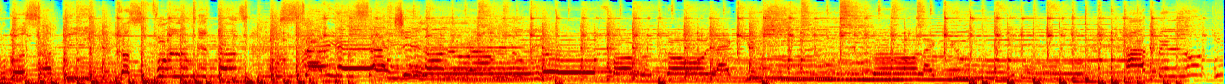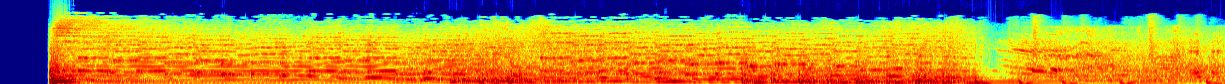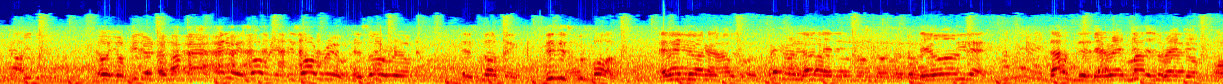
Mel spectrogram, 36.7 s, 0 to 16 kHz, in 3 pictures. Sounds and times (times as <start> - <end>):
Music: 0.0 - 12.2, 12.8 - 36.7
Laughter: 24.0 - 24.9, 26.0 - 27.8
Speech: 25.5 - 36.7.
